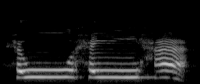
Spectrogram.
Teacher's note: Kalau ha dia makhrajnya sama kayak ain di tengah tenggorokan.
